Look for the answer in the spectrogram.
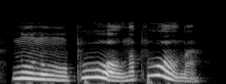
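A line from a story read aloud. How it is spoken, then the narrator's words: Tender. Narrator (Russian): ласково сказал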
